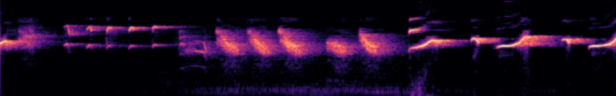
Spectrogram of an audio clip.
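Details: Canary song meant as masteran for contest birds: high paired notes, then a buzzy series of repeated rasping syllables, then quick rising and falling chirps. A faint low hum sits underneath.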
